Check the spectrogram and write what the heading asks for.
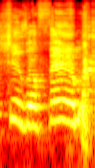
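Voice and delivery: mock crowd heckle; retold yell. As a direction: call it out from the crowd. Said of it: "somebody yelled out".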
